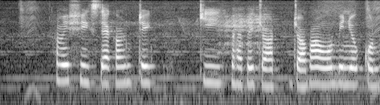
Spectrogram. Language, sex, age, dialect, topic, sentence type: Bengali, female, 18-24, Rajbangshi, banking, question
